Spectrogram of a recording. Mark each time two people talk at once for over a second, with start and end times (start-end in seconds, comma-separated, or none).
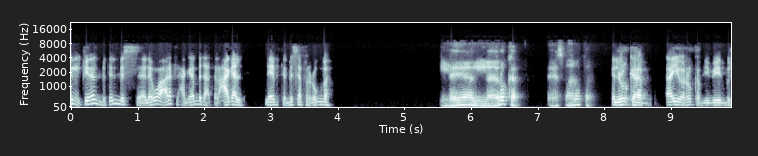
none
